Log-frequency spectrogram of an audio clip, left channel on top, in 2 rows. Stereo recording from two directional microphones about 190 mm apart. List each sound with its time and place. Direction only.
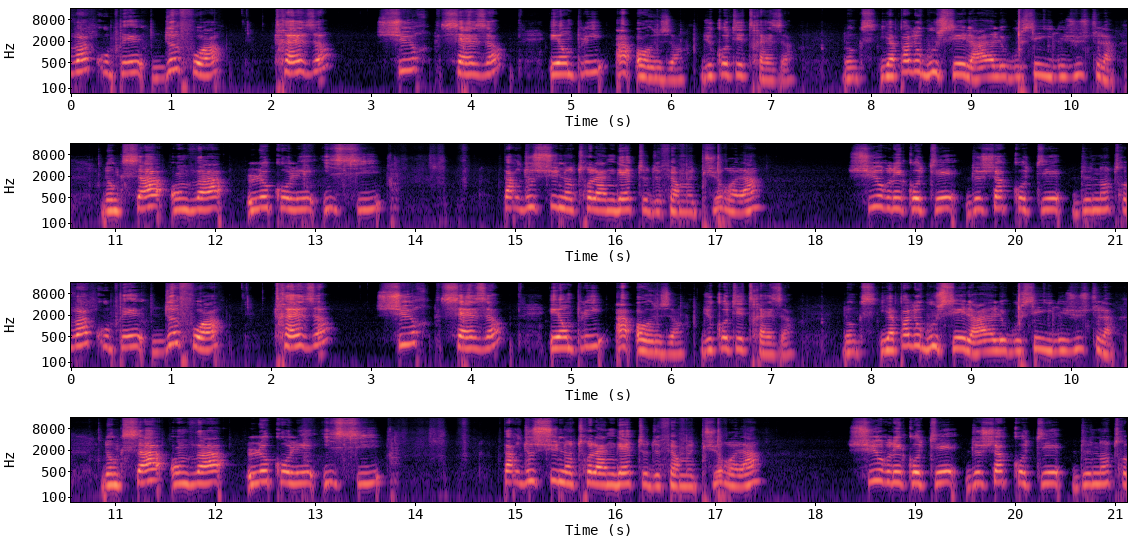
0.0 s a woman's voice: 40° right (ahead or behind)
14.8 s speech: 40° right (ahead or behind)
